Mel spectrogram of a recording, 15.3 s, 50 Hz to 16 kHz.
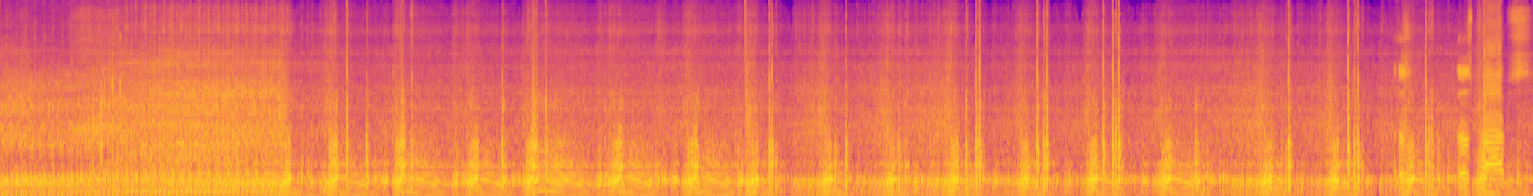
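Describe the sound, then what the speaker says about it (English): A BMW S1000RR motorcycle with a full Akrapovic exhaust idles, then is revved repeatedly in short low-RPM bursts, its deep exhaust note rising and falling with crackling pops, loud and close. "it is a full Akrapovic exhaust, which sounds insane. I'll give you guys a quick rev"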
